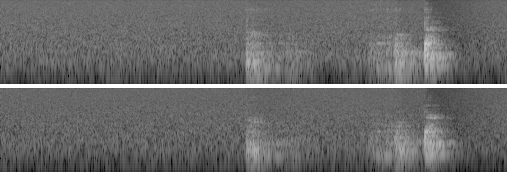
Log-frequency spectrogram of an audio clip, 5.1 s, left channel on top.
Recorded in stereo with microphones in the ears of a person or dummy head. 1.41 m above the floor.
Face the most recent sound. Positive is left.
turn(degrees=80)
